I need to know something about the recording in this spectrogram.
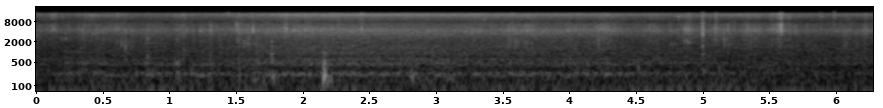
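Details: Honey bee swarm being captured with a pole bucket on 25 March 2015; a dense, steady hum of many bees fills the air with a faint low drone band, broken by a few soft knocks and taps.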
